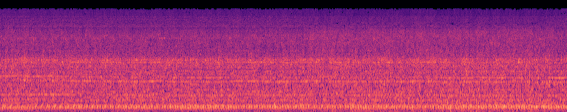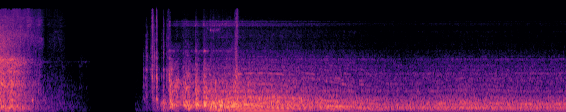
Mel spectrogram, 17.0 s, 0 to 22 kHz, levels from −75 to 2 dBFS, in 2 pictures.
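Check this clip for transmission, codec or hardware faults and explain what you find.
One fault: a call bitrate drop. From 4.65 to 8.37 s the sound turns rougher and duller, consistent with the encoder's rate falling from 32 to 18 kbps after the bandwidth estimate dropped.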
